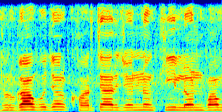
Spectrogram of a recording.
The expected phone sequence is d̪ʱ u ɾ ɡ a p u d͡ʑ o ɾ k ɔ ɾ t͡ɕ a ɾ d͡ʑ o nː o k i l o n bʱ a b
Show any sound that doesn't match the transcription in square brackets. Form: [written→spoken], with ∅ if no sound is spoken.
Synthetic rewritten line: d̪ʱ u ɾ ɡ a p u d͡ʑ o ɾ [k→kʰ] ɔ ɾ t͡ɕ a ɾ d͡ʑ o nː o k i l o n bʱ a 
